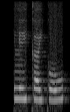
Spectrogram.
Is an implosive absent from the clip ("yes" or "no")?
yes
